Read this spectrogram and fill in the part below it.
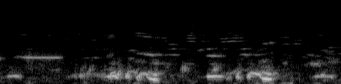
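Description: Giribaz and coloring pigeons coo in a loft, several soft throaty rolling coos rising and falling close by, with brief gaps between the calls.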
